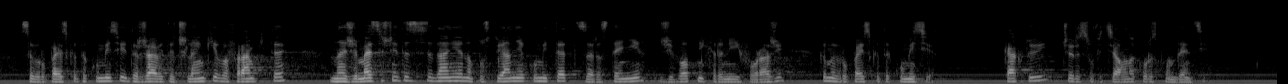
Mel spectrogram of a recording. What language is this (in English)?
Bulgarian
